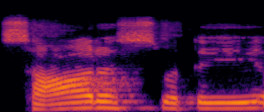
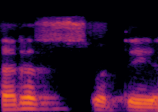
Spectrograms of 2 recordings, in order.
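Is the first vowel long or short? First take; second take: long; short. First: The first vowel is held long. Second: The first vowel is cut short. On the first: The speaker calls it right. "ಇದನ್ನ ದೀರ್ಘ ಹೇಳ್ಬೇಕು" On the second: The speaker calls it wrong. "ಸರಸ್ವತೆ ಅಂತ ಹೇಳ್ತಾರೆ"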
